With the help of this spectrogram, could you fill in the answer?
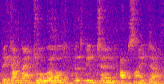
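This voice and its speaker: A man's voice: fairly high pitch, fairly even intonation, measured pace. A man reading a scripted news report as a reporter. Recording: very echoey, distant, loud background noise.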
